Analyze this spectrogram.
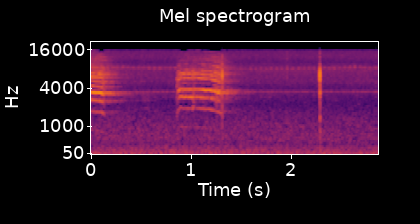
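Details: Blue jays calling in the background near Joe Pye weed, 4 September 2014: a clipped note, then one rasping harmonic jay call, followed by a brief sharp click against low background rumble.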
